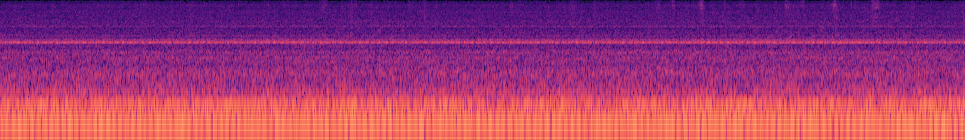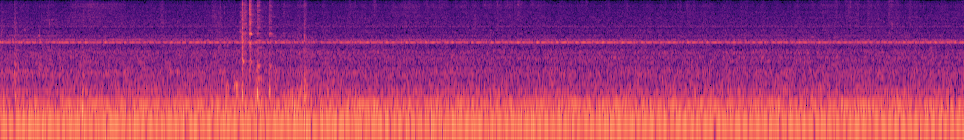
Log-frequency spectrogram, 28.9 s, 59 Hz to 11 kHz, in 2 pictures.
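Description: Steady machine hum, low and even, with a thin high whine over it; a single sharp click about 18 seconds in.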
